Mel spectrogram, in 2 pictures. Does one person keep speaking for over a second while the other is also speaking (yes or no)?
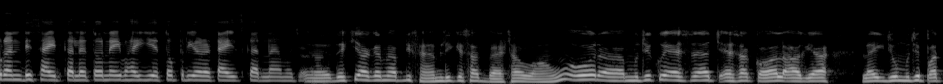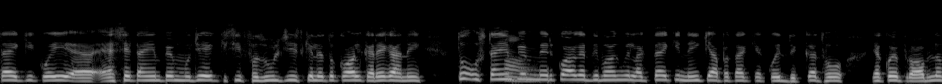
no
